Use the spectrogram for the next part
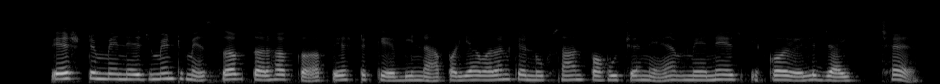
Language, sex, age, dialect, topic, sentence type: Maithili, female, 25-30, Bajjika, agriculture, statement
